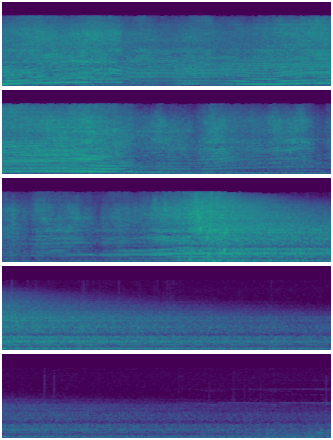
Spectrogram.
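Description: A car engine revving hard under acceleration, its pitch climbing and dropping, followed by a rolling crash: a run of knocks and then a loud impact about eleven seconds in as the stunt car rolls over onto its roll-cage-reinforced roof corner. The noise then fades away slowly.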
